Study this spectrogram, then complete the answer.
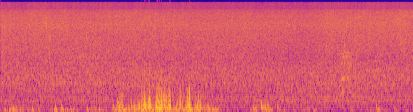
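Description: Honeybees buzz around opened beehives during a spring inspection, a close, wavering drone that swells loudest midway and then thins out, with rustling and light wind outdoors and no talk.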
